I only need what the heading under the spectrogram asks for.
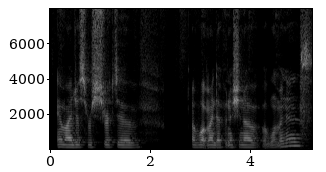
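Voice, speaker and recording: The speaker moves at a moderate pace, with long, frequent pauses. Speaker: vlogger. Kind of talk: casual monologue vlog. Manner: halting, many fillers and restarts.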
